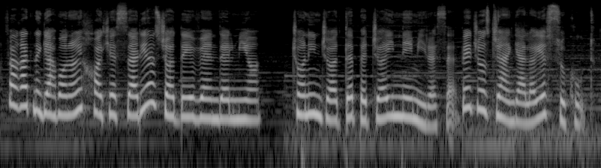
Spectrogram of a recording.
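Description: A woman's voice: fairly high pitch, warm tone, faint music behind, close to an everyday voice. A woman voicing a scornful, wary teenage girl who lives wild in a forest, in a storybook reading. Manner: mocking, wary.

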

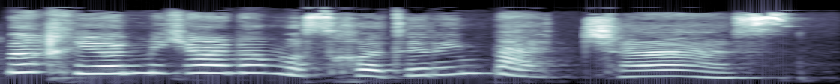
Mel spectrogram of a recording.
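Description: A woman reader voicing a middle-aged aunt who is tearful and defensive, with a shrill pleading manner. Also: lively intonation. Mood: upset pleading.

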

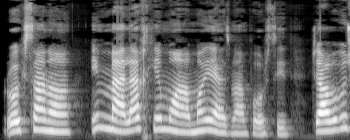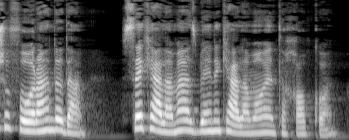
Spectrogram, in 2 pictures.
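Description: Woman reading as a sharp-tongued bossy woman who barks orders, raising her voice higher and louder than the narration. It sounds like a storybook audiobook. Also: animated, natural voice. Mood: boastful. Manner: barking, scolding. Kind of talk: audiobook character voice.

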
